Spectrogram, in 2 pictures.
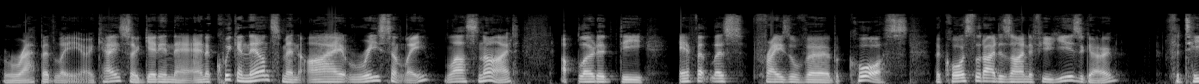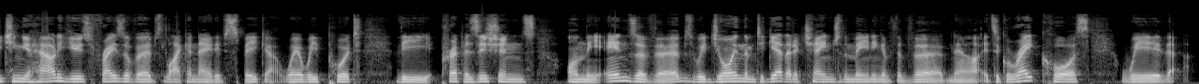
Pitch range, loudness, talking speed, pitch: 110-135 Hz, -16 LUFS, 170 wpm, 120 Hz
